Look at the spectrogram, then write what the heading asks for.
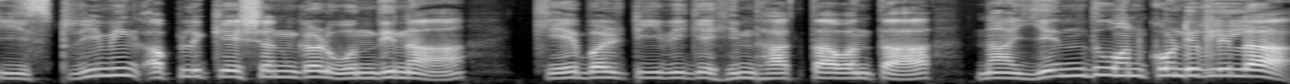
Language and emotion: Kannada, surprised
